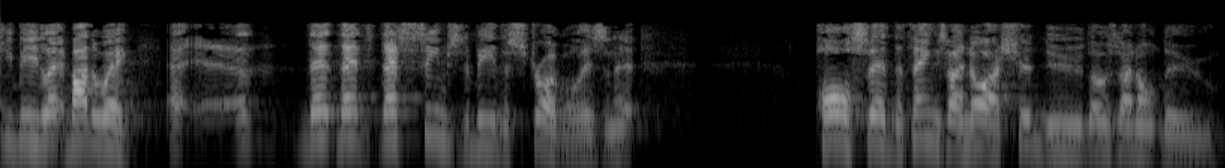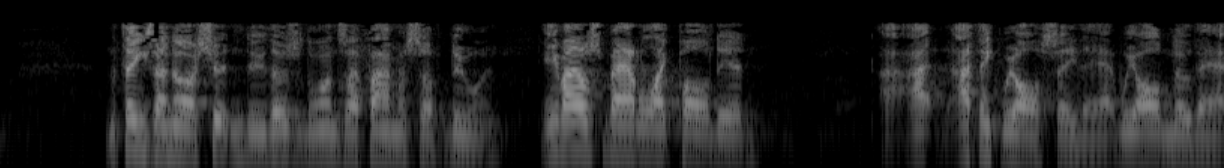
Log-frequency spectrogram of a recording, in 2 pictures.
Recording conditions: large echoing room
